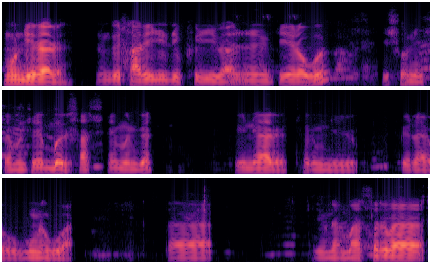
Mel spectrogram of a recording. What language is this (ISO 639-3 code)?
brx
